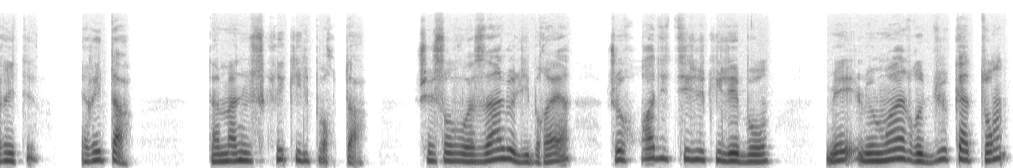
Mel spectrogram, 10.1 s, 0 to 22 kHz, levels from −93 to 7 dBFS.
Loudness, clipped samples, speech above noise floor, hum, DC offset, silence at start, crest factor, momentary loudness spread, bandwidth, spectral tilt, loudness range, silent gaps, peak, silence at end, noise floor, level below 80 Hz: -26 LUFS; under 0.1%; 53 dB; none; under 0.1%; 0 s; 16 dB; 12 LU; 14.5 kHz; -6.5 dB/octave; 5 LU; none; -10 dBFS; 0.05 s; -78 dBFS; -72 dBFS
